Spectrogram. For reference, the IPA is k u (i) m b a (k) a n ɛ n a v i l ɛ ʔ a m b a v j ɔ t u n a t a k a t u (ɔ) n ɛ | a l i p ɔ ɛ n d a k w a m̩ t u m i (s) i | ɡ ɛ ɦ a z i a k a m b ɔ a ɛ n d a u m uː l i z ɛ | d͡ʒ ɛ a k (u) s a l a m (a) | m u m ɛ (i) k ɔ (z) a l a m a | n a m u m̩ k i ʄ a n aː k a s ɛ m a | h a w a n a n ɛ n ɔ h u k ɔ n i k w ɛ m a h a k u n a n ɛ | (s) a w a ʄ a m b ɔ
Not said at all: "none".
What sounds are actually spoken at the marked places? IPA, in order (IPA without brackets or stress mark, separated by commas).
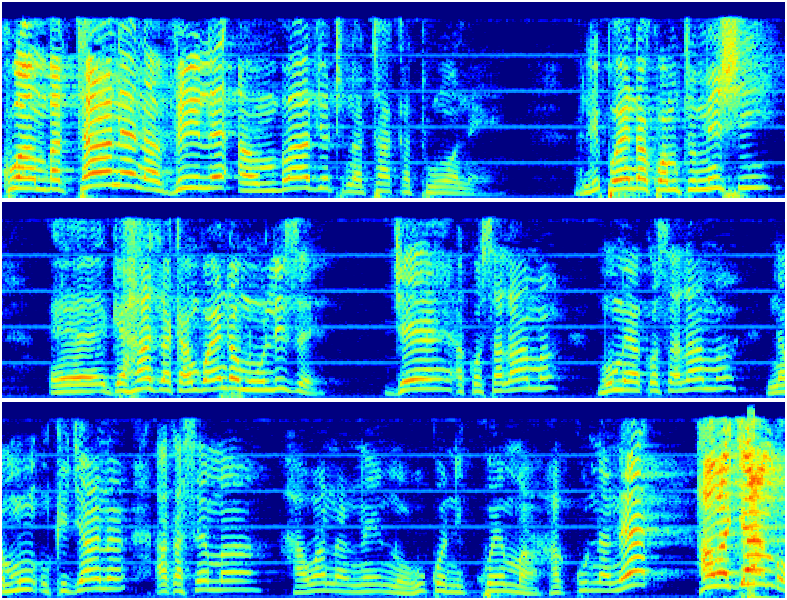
a, t, ɔ, ʃ, ɔ, a, a, s, h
